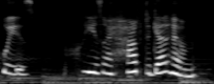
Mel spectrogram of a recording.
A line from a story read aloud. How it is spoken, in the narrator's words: the woman cried, her voice cracking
